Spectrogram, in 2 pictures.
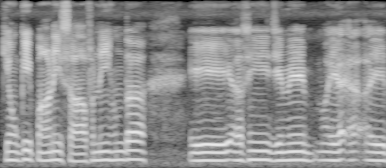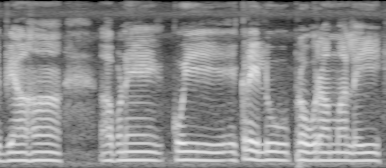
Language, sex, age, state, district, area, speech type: Punjabi, male, 18-30, Punjab, Hoshiarpur, rural, spontaneous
